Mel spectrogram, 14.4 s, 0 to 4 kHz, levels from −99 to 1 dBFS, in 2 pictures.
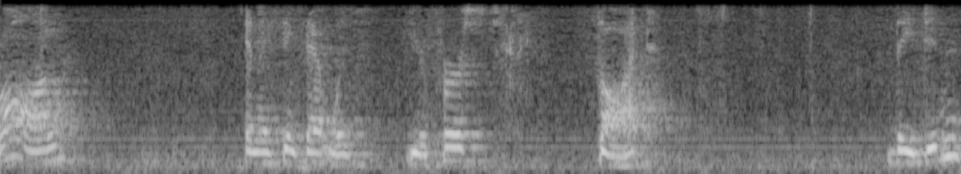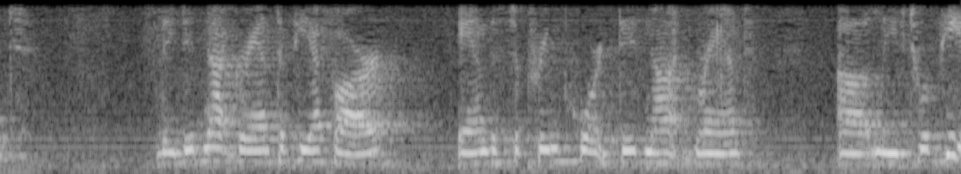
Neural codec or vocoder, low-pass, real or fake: none; 3.6 kHz; real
